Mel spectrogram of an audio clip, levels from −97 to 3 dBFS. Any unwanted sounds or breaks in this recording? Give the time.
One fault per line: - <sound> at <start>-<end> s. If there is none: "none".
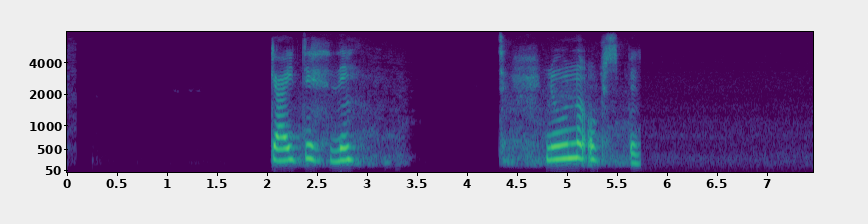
none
